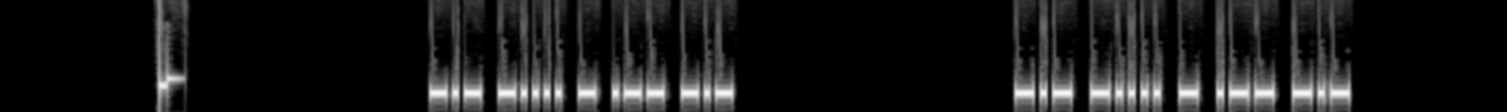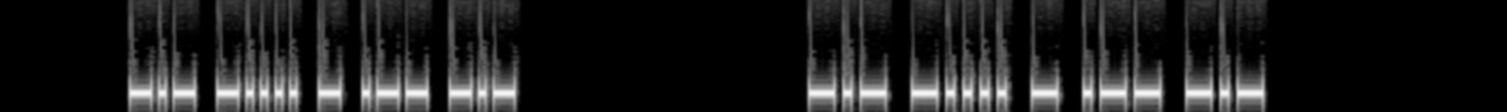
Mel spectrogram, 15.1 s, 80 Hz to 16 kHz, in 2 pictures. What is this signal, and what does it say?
Morse code, heard as a keyed tone, about 35 wpm, 700 Hz. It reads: K6TWK K6TWK K6TWK K6TWK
